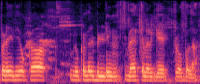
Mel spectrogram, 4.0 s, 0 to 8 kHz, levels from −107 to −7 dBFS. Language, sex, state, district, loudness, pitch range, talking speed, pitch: Telugu, male, Telangana, Karimnagar, -26 LUFS, 140-155 Hz, 165 wpm, 145 Hz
